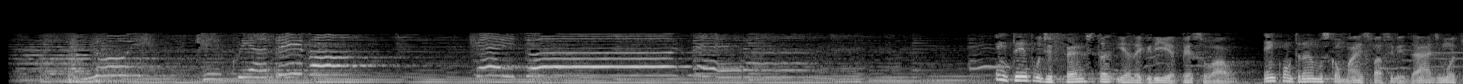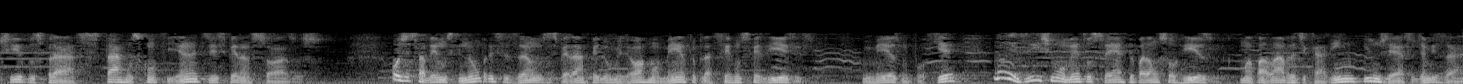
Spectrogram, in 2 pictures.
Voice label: ANO NOVO NEUTRO M; Telemensagens; Natal e Ano novo; masc

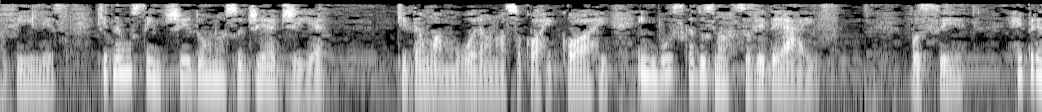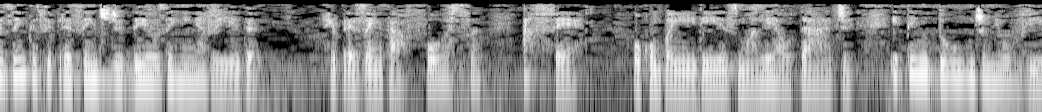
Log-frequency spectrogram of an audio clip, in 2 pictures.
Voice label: DESCULPE AMIZADE F, Telemensagens; Desculpas; fem; Telemensagens 2017

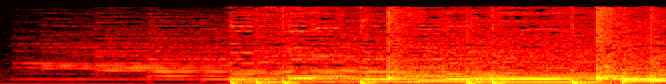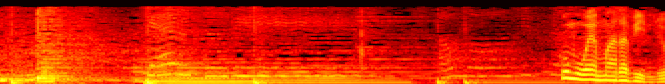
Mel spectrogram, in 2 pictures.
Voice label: Geral Masculino; Dia das Mães; Telemensagens 2017

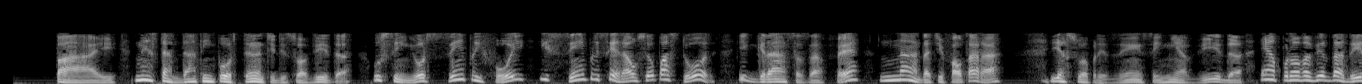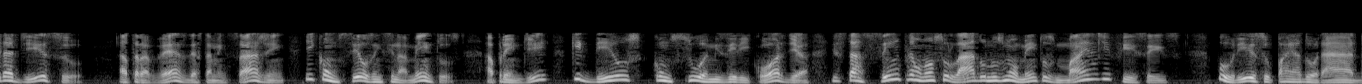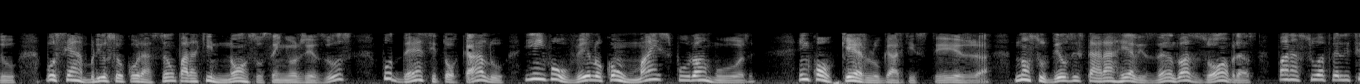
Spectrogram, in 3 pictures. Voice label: Aniversário Pai Evangélico Masculino; Aniversarios; Telemensagens 2017

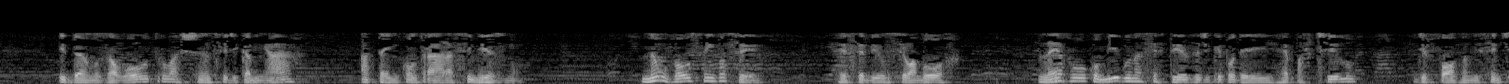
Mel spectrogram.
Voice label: ESTOU SAINDO DE SUA VIDA, masc; Telemensagens 2017

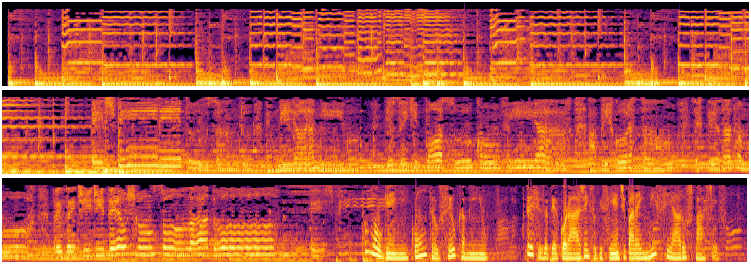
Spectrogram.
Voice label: conquista f, Telemensagens Gospel fem; Telemensagens 2017

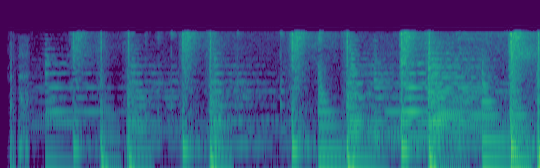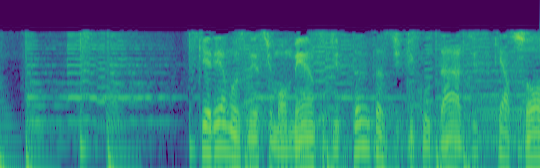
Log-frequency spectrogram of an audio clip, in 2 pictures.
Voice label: ATRAZO DE PAGAMENTO, masc; Empresarial; Telemensagens 2017

